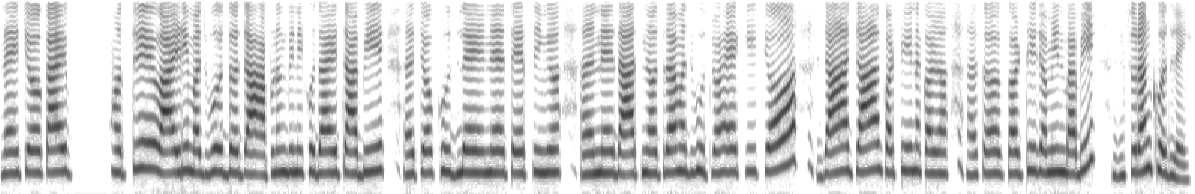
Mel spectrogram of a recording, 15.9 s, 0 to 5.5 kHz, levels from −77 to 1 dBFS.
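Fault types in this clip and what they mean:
Nothing to list here, since no technical faults turn up anywhere in this speech recording.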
